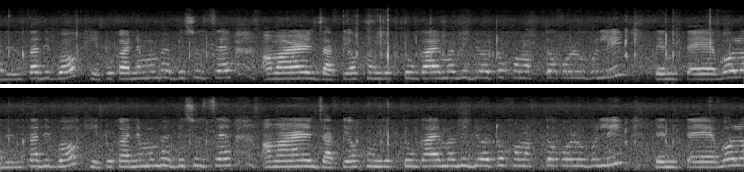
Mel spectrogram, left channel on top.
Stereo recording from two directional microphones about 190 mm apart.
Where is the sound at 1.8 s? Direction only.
10° left (ahead or behind).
